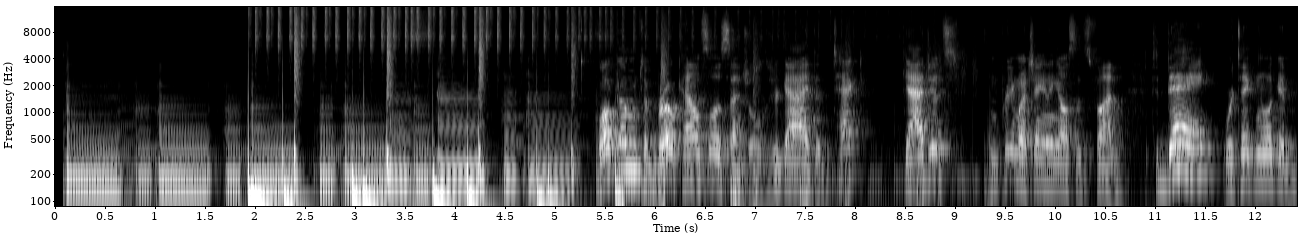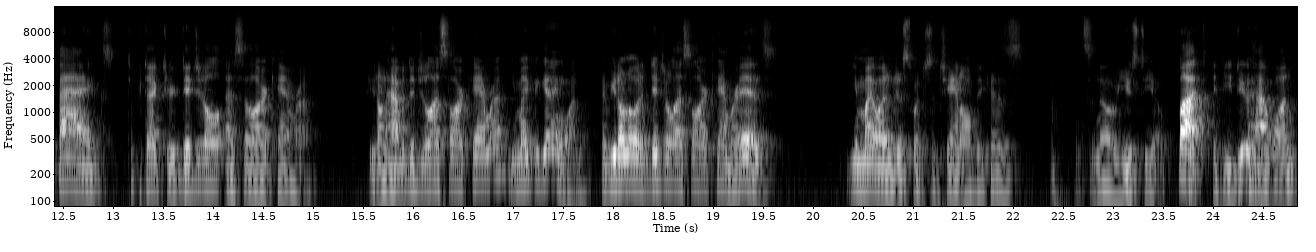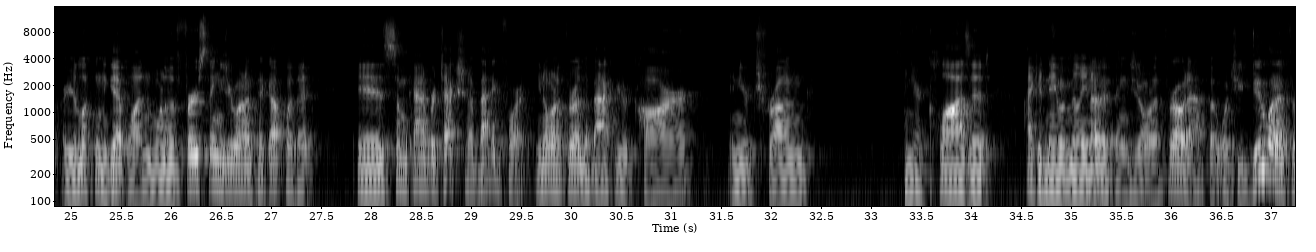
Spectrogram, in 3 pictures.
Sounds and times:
Music: 0:00.1 - 0:09.4
Speech: 0:05.4 - 0:19.7, 0:20.4 - 0:32.5, 0:33.3 - 0:37.2.

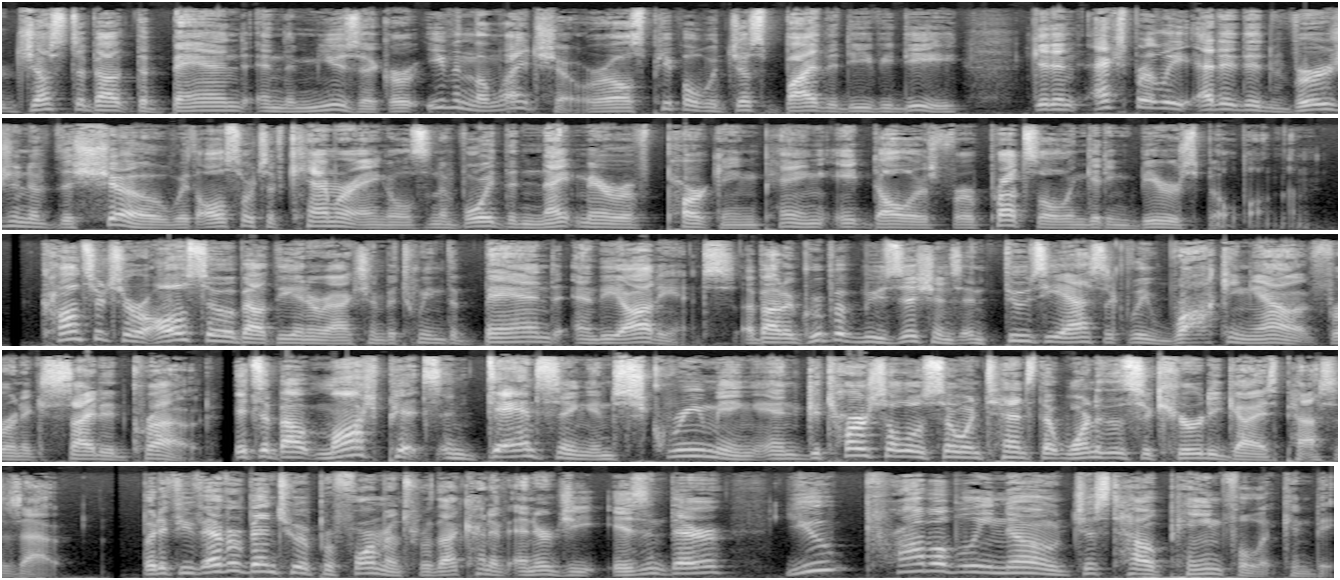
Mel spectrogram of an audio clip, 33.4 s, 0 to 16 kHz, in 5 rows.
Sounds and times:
Speech: 0:00.0 - 0:33.3.

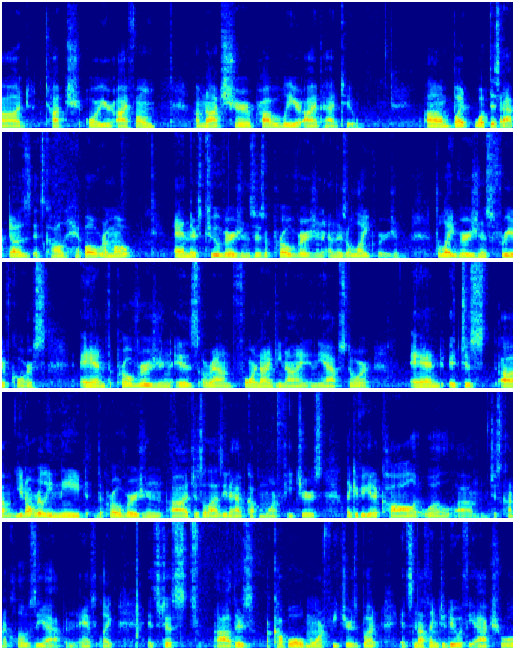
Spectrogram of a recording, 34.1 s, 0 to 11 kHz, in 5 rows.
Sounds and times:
Speech: 0:00.0 - 0:04.8, 0:05.6 - 0:34.0.

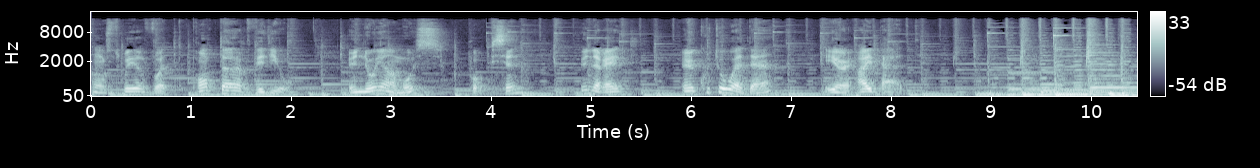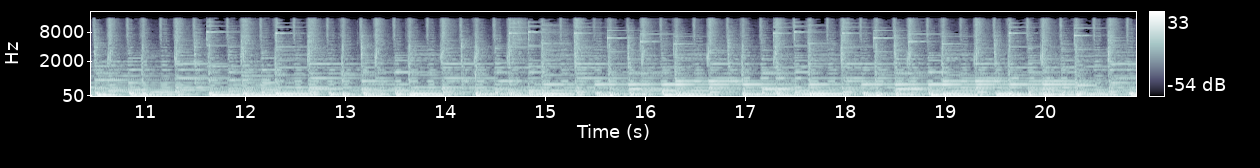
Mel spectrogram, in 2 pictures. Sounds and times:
Speech: 0:00.0 - 0:08.2
Music: 0:00.0 - 0:20.9.

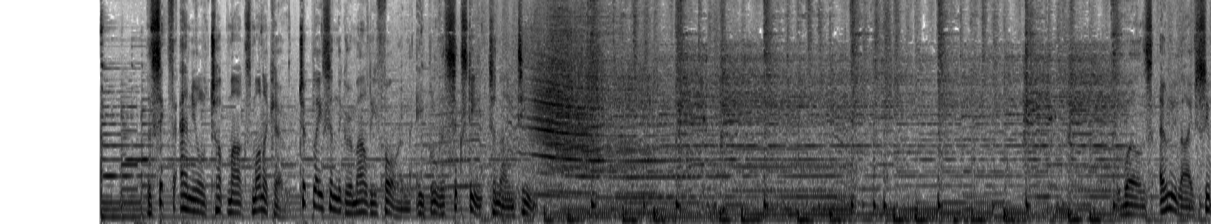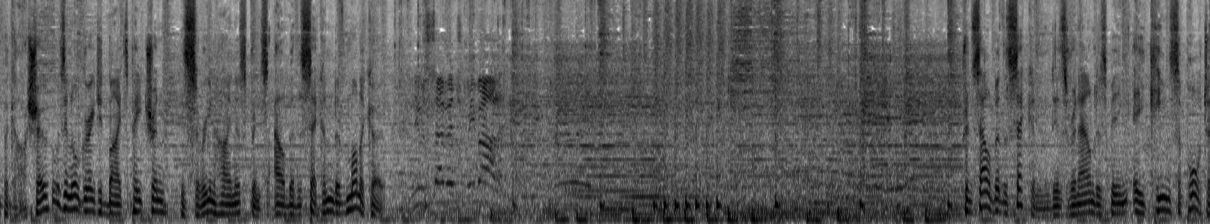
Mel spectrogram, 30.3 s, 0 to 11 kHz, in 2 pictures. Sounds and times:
Music: 0:01.3 - 0:30.2
Speech: 0:01.8 - 0:06.7, 0:14.0 - 0:21.4, 0:27.2 - 0:30.2
Race car, auto racing: 0:04.6 - 0:10.5, 0:20.1 - 0:30.2.

